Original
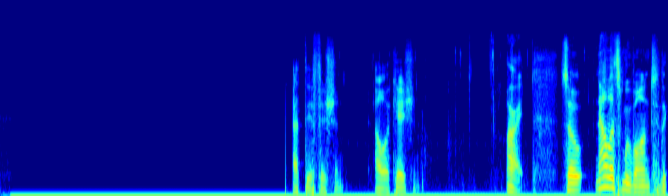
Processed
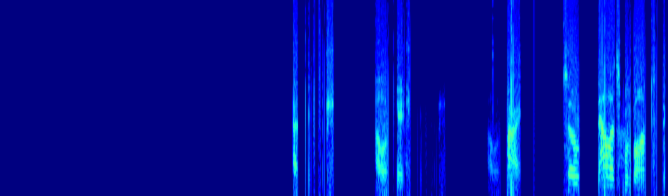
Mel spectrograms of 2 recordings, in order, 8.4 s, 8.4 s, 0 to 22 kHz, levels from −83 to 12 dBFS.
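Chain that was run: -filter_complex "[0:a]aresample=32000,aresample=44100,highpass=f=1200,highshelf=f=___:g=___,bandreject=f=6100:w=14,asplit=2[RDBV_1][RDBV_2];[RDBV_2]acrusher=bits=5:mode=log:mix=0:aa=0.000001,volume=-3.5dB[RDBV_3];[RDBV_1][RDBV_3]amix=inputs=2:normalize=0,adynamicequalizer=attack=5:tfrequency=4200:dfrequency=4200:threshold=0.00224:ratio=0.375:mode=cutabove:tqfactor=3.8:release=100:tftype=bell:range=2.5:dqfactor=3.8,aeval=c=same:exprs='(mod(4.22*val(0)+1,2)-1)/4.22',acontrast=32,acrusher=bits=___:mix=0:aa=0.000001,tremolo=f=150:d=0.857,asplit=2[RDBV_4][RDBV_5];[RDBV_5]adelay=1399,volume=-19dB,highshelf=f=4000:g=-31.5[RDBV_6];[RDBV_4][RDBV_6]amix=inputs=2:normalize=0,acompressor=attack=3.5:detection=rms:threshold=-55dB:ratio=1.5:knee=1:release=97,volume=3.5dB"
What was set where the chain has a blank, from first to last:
2500, -8.5, 4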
